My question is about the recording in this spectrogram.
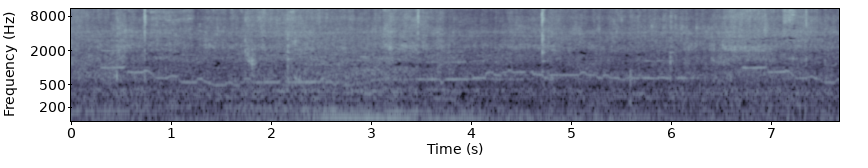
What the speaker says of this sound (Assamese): এতিয়া মই মাংসখিনি ভাজি থাকিম।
